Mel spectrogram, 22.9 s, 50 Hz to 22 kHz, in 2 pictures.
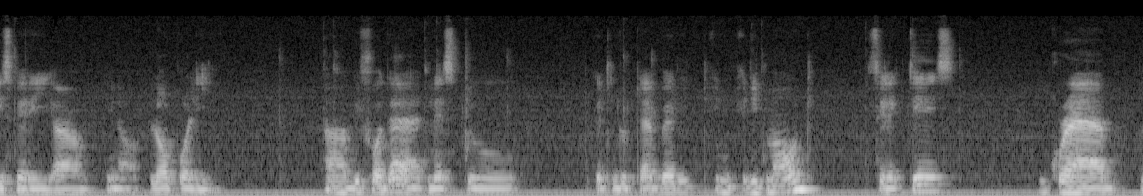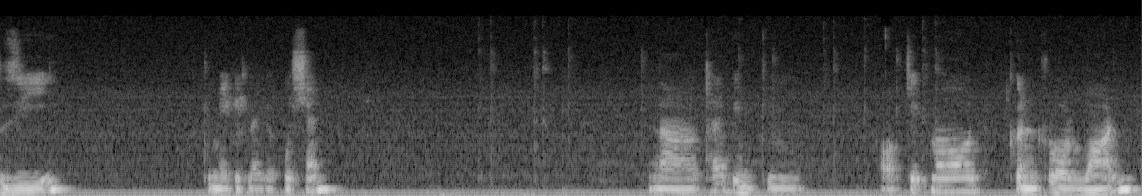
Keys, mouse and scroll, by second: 0.1-3.2 middle drag, 3.2 click, 3.7-4.3 middle drag, 4.3 drag, 4.6 scroll up 1, 4.7-5.9 middle drag, 5.9 Tab, 6.2-7.5 middle drag, 7.5-8.8 drag, 9.2 middle click, 9.6-10.3 scroll up 1, 10.8 g, 16.8 drag, 17.1-18.4 middle drag, 18.4 Tab, 18.6 scroll down 2, 18.8-19.6 middle drag, 19.6 click, 20.1-20.7 middle drag, 20.7 click, 22.2 ctrl+1.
